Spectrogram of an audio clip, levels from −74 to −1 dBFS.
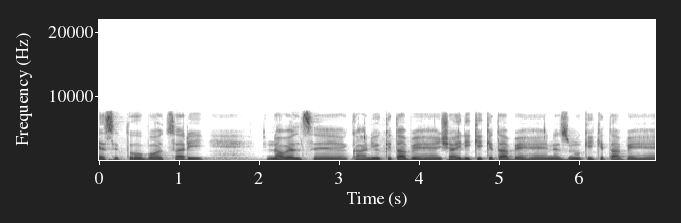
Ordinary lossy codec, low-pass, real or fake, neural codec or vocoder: none; none; real; none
